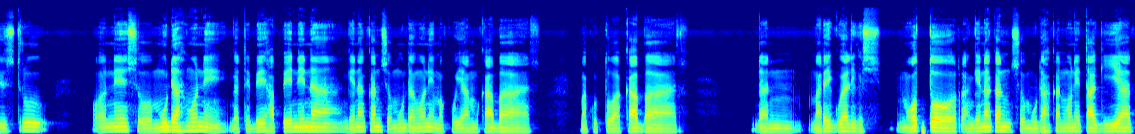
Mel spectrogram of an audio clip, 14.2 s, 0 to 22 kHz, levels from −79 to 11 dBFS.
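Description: No technical faults can be heard anywhere in this recording.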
